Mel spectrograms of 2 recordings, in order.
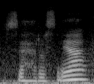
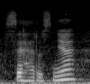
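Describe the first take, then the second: The two takes are said the same way.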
